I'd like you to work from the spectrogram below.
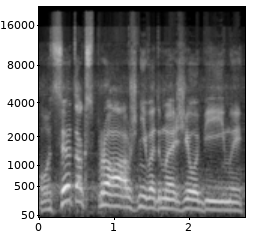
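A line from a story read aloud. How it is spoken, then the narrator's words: Laughing. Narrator (Ukrainian): засміявся містер Тонтон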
